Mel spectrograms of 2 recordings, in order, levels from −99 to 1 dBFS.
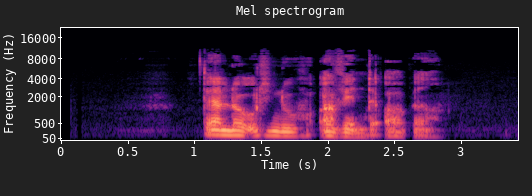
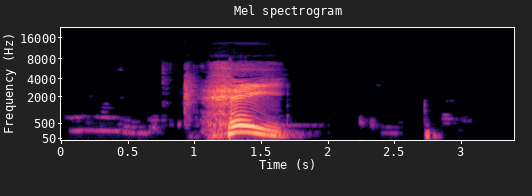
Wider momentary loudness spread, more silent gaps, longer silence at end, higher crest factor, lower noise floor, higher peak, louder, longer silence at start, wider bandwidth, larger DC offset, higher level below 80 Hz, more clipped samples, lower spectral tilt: second, 17 LU vs 25 LU; second, none vs 2.02-2.24 s, 2.58-2.72 s; about the same, 0.6 s vs 0.65 s; about the same, 22 dB vs 20 dB; first, -74 dBFS vs -52 dBFS; about the same, -4 dBFS vs -2 dBFS; second, -24 LUFS vs -15 LUFS; first, 1.1 s vs 0.95 s; first, 10 kHz vs 7.6 kHz; neither; second, -60 dBFS vs -54 dBFS; neither; about the same, -6 dB/octave vs -5.5 dB/octave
